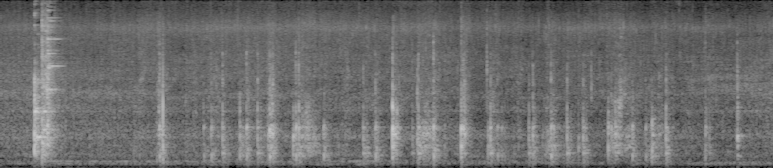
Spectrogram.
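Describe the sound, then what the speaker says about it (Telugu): Prawns with sorrel leaves cooking in a pan for an Andhra-style curry, a soft sizzle under repeated scraping strokes of a spoon and metallic clinks, close and irregular. "ఇప్పుడు మనం రొయ్యలు వేసేసి కొంచెం వాటర్ వేసుకుందాం."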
